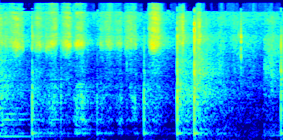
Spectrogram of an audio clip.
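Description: Chalk or marker writing on a board during a physics lecture, a quiet series of close scratches and taps in an irregular rhythm, with no talk.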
